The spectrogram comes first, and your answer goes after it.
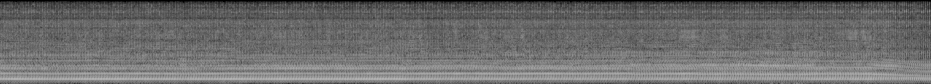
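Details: Saito FA-82a four-stroke glow engine on test stand, after spring replacement, about 63–65°F: steady high full-throttle buzz, no burping now, but never climbs to peak RPM; owner unsure whether prop is 14x6 or 14x8, cause unknown.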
